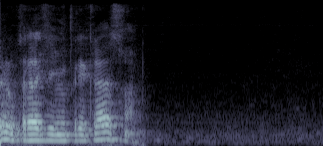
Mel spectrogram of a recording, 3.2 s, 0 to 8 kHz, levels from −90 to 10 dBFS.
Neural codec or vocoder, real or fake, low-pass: codec, 44.1 kHz, 7.8 kbps, Pupu-Codec; fake; 7.2 kHz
